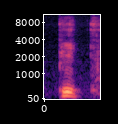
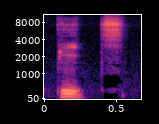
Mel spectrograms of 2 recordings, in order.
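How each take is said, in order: First: The final consonant sounds like a stopped t. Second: The final consonant sounds like a ch. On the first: The speaker calls it right. "똑같이 bit, bit, bit 해서 대표음 디귿으로 발음합니다" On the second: The speaker calls it wrong. "이렇게 발음하는 게 아니잖아요"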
